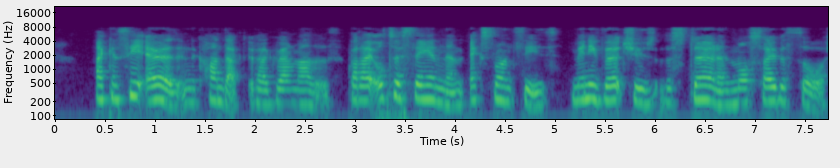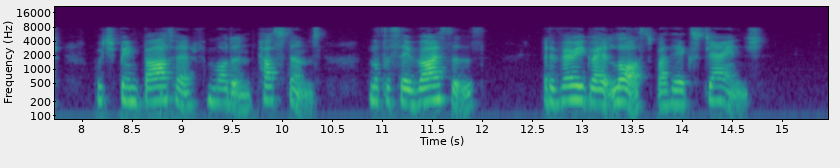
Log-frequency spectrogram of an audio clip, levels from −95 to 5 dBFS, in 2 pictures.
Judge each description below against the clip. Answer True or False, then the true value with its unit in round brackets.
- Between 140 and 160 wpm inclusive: False (175 wpm)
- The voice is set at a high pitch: True (205 Hz)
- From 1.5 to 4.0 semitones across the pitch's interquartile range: True (2.8 semitones)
